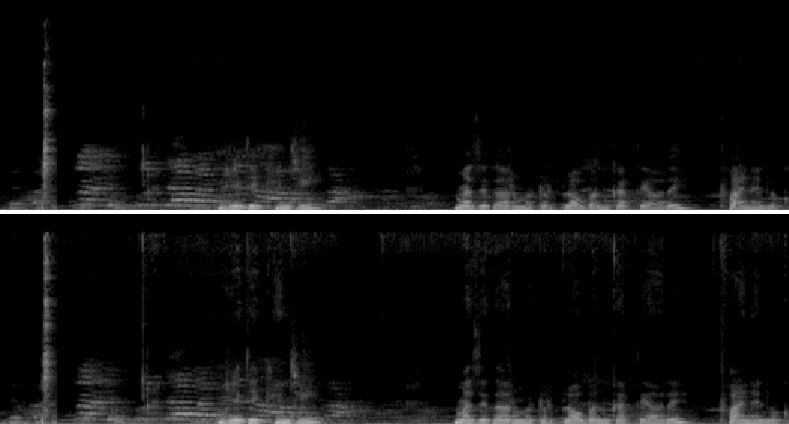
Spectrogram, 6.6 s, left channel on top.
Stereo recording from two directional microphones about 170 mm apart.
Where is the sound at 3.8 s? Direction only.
15° right (ahead or behind).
